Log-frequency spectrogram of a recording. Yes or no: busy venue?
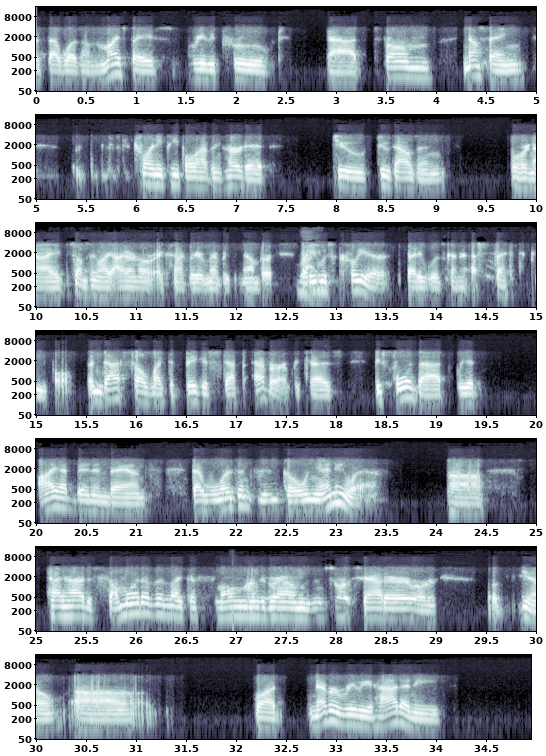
no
